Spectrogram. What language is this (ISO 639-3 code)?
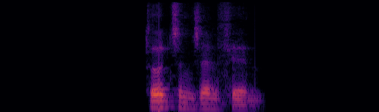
cat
